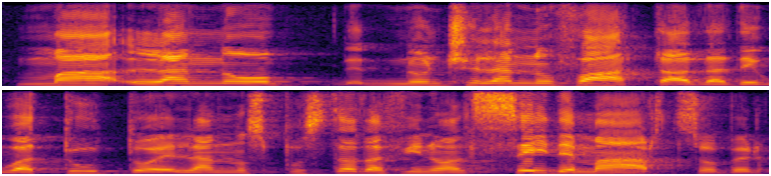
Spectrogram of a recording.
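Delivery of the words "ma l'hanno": ordinary talk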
